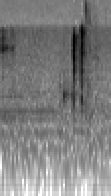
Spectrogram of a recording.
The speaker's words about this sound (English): Lee, is there a pen? I feel like I hear clicking or something. Or tapping? Are you fiddling?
